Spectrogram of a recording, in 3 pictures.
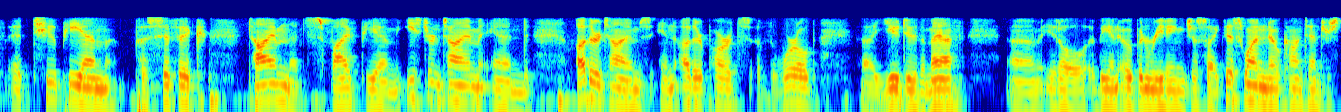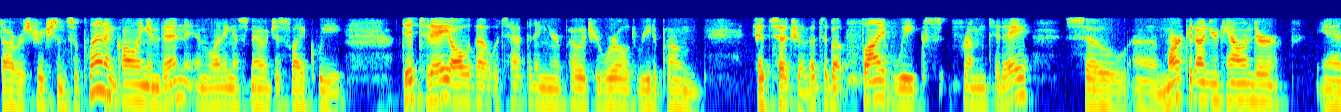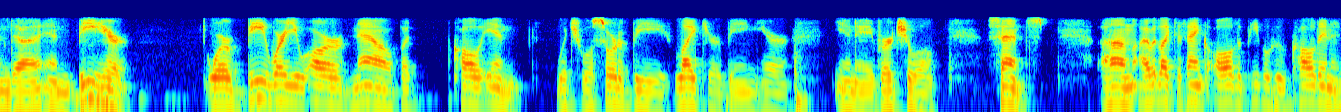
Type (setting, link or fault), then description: link, phone line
